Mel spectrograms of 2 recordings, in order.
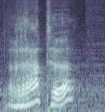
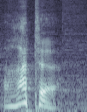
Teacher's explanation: The uvular trill, Ratte, can be used as a free variant of the voiced uvular fricative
